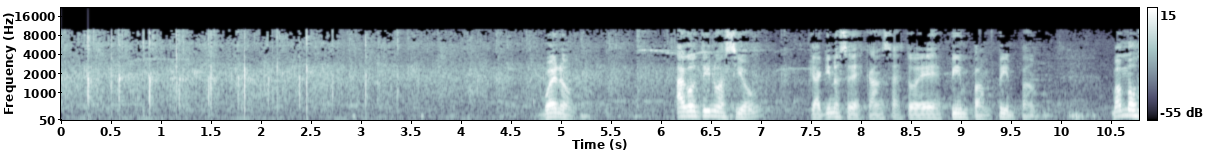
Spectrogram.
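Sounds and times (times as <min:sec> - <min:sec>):
loud audience applause: 0:00.0 - 0:08.0
speech: 0:04.8 - 0:05.2, 0:06.2 - 0:10.7.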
